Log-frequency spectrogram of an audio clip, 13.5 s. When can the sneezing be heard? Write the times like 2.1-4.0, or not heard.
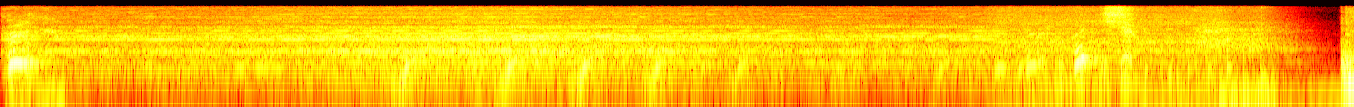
0.1-0.6, 9.9-11.4.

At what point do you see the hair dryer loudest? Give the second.
5 s.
